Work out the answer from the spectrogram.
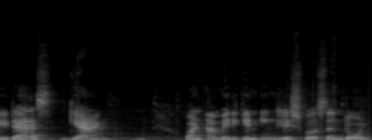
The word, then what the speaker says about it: gangue: And the impurity associated with the mineral, we call it as gangue. One American English person told me, ma'am, it should be pronounced as gonch like that.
